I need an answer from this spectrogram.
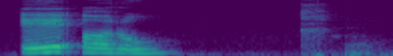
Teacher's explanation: तो जिन स्वरों के उच्चारण में मुख द्वार आधा बंद रहता है, तो अर्ध संवित्र स्वर में जो है ए और ओ। तो अर्ध संवित्र स्वर में जो है मुख द्वार आधा बंद रहता है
